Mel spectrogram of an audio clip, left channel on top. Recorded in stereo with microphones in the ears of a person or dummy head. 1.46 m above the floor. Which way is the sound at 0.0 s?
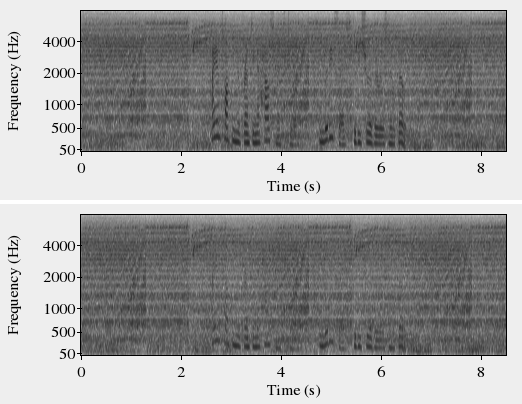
10° right (ahead or behind).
